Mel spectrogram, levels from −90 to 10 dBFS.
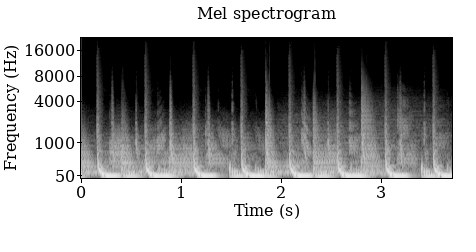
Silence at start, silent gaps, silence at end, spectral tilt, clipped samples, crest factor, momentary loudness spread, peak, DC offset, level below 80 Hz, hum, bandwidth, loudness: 0 s; none; 0 s; -10 dB/octave; under 0.1%; 8 dB; 2 LU; 0 dBFS; under 0.1%; -10 dBFS; none; 4.5 kHz; -11 LUFS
